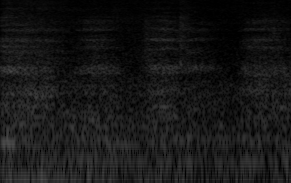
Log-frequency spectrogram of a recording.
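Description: A person's heavy, gasping breaths, quiet and repeated about twice a second.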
